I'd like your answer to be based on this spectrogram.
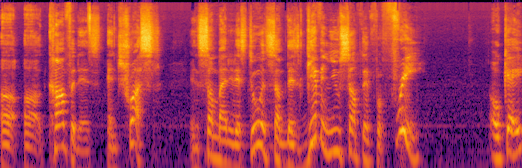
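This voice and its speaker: A man talks in an animated tone with very wide pitch swings. His pitch is fairly high. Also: fairly slow pace. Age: 60s. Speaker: YouTube commentator on investing and tech. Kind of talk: casual monologue to camera.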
